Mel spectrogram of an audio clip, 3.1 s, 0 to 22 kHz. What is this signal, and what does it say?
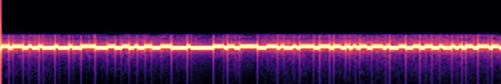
RTTY, about 45.45 baud. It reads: 1982. THE SHIPS
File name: fsk170 / USS-New-Jersey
